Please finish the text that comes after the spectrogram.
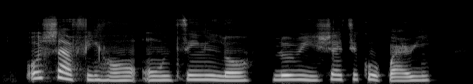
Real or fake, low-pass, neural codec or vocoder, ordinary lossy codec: real; 10.8 kHz; none; none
